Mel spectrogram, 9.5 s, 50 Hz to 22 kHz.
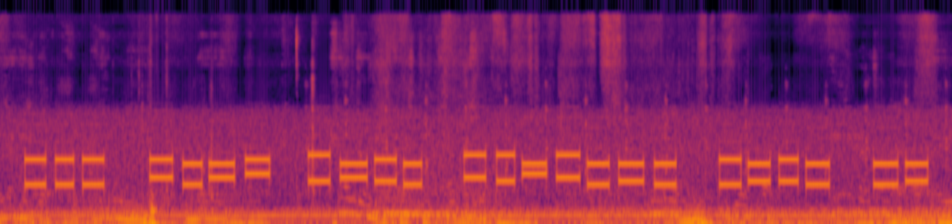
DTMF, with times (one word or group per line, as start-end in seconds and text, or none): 0.2-1.0 222
1.5-2.7 8170
3.1-4.2 6751
4.6-6.8 96*9141
7.2-8.3 2451
8.7-9.3 14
